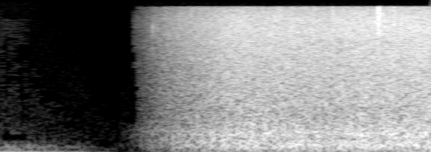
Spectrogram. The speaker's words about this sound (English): Wow, look, it's raining cats and dogs again. I hate this weather.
